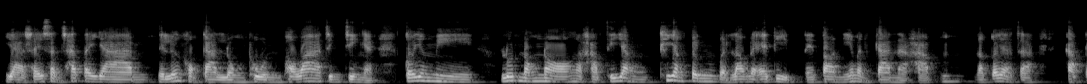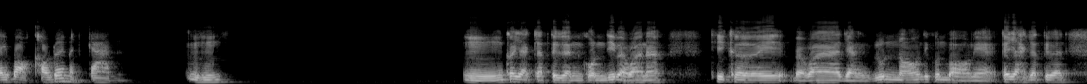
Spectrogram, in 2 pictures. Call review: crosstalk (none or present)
none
